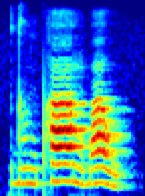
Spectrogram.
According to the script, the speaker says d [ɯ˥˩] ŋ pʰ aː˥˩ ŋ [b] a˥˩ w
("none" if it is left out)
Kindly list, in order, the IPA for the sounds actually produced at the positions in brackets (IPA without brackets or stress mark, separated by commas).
ɯ˧, b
